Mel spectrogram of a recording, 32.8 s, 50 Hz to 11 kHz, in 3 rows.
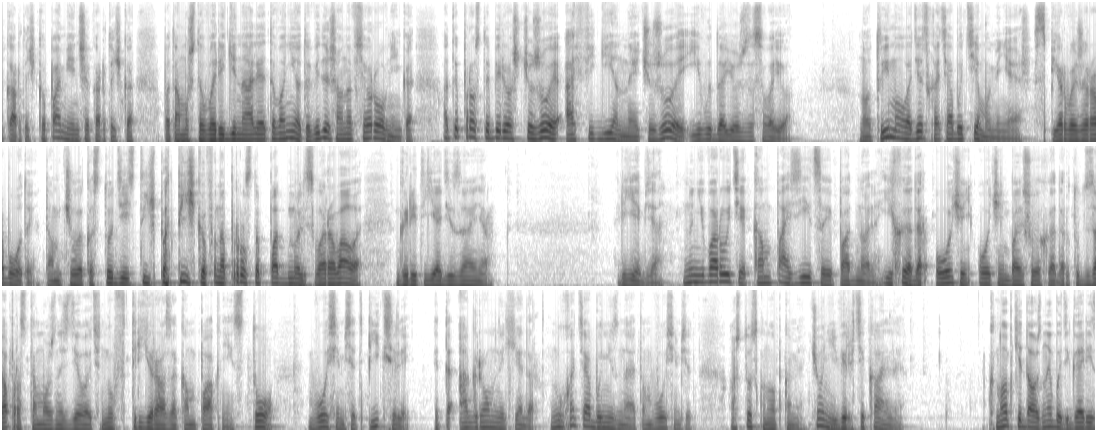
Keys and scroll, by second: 19.4 shift+p, 20.8 super+z, 24.1 super+z, 28.3 shift+p, 29.7 super+z.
